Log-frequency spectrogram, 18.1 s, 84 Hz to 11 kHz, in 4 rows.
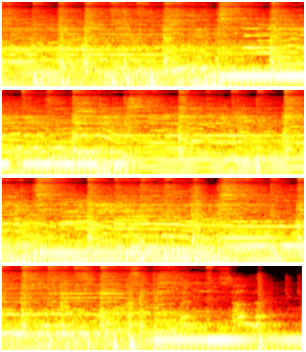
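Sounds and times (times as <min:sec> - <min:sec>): electric guitars: 0:00.0 - 0:17.6
bass guitar: 0:00.0 - 0:18.0
drum kit beat: 0:00.0 - 0:18.0.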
